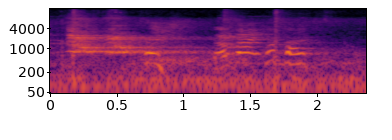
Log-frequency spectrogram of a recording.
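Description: A dog whining and yelping in high-pitched cries: one long cry in the first second, then a quick run of short yips near the end.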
